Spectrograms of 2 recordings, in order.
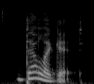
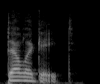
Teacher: the noun form just has stress on the first syllable delegate but the verb form also has a little stress on the last syllable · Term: secondary stress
